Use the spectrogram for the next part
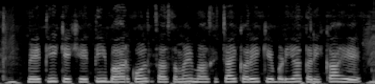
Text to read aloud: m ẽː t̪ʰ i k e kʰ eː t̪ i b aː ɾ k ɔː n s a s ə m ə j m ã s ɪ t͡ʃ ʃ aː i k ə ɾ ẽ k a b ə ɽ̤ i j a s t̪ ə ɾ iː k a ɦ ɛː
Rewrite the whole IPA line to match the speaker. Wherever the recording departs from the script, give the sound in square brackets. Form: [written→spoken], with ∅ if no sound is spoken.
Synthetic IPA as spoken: m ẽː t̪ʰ i k e kʰ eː t̪ i b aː ɾ k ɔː n s a s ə m ə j m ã s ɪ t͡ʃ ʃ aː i k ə ɾ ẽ k [a→e] b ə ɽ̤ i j a [s→∅] t̪ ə ɾ iː k a ɦ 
